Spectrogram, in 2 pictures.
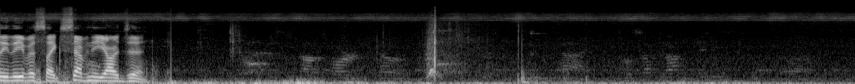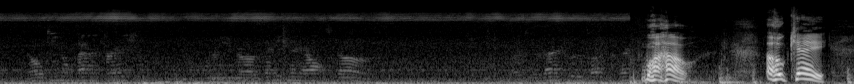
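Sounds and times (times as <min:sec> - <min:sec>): golf club striking ball: 0:04.2 - 0:05.5.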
